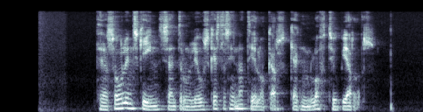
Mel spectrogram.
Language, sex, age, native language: Icelandic, male, 20-29, Icelandic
